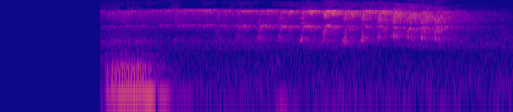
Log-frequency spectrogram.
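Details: A Downy Woodpecker in winter at Sutton, Québec, gives a high, fast rattle of squeaky notes lasting about two seconds, opening with a faint low knock.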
